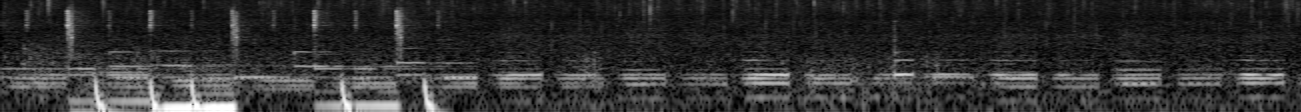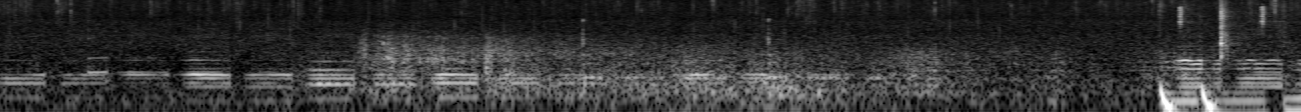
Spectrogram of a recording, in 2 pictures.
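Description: Rain with rumbles of thunder mixed under a soft lo-fi keyboard melody. The bass beat drops out after about four seconds and comes back near the end, and a noisy swell of rain and thunder rises in the middle.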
